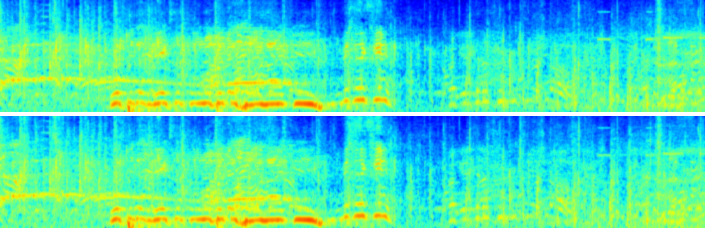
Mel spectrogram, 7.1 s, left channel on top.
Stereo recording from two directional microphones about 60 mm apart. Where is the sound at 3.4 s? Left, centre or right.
Centre.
